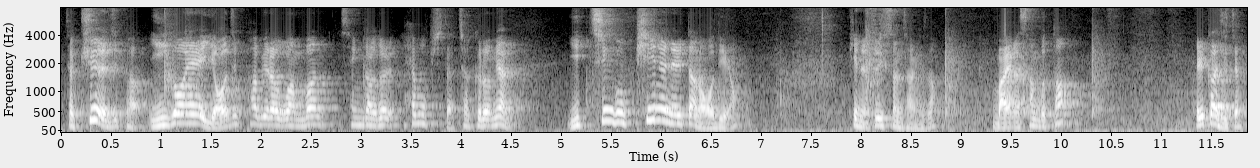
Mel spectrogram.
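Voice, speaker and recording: A male math teacher explains a lesson with a lively, rising and falling voice and a slightly raised pitch. He keeps checking in with his students, asking questions and then answering them himself. The recording has a roomy echo and a faint hiss of background noise. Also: moderate pace, long pauses.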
